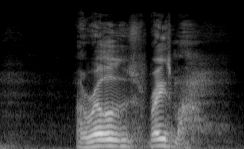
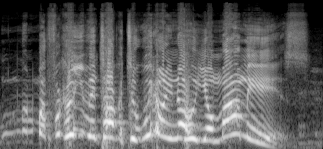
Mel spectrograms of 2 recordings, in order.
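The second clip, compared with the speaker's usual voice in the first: laughing shout, much higher and louder; shouted comeback; 18 dB louder than usual. Retold or imitated. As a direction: yell it back at the kid while laughing. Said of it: "I said".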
